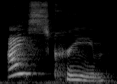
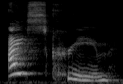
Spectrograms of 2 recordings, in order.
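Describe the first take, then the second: The two takes are said the same way.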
